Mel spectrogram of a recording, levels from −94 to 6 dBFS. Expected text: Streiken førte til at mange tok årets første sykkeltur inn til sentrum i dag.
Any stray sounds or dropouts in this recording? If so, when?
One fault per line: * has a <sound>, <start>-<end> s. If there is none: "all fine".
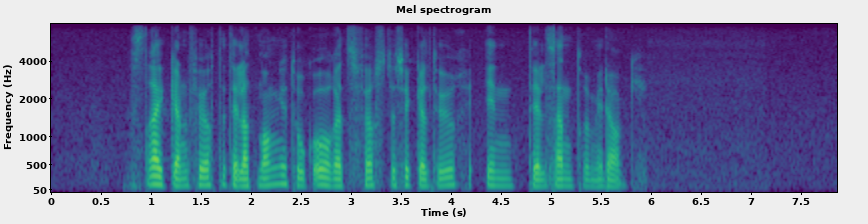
all fine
